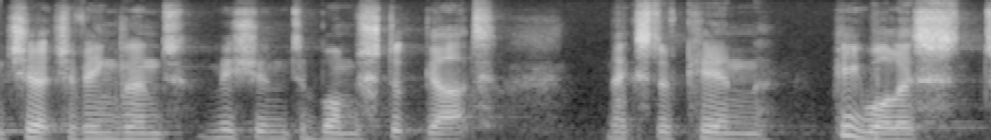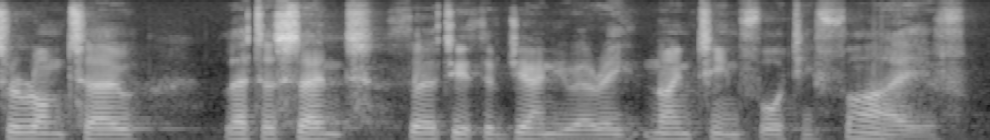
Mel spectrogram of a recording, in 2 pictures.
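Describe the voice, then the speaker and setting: A man telling a family wartime story in a measured, solemn sermon style. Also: mid-range voice, a bit bright. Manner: measured and solemn, slowing on key phrases. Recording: long reverb in a large hall.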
